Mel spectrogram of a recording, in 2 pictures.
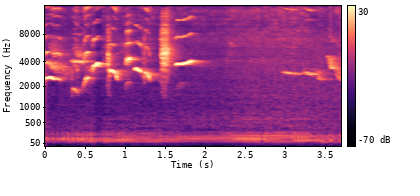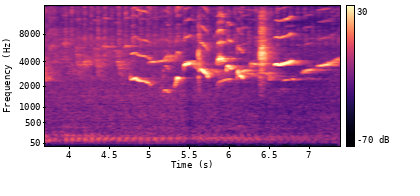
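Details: Oriental magpie-robin provoking song, played to rouse a bird's emotions so it sings its full repertoire: quick high chirps and whistled slurs in bursts, with a loud low engine-like rumble underneath.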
